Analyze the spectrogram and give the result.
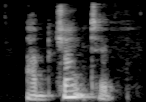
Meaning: Exceptional, isolated, disconnected, separate,
- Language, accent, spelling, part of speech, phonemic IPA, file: English, Southern England, abjunctive, adjective, /æbˈd͡ʒʌŋktɪv/, LL-Q1860 (eng)-abjunctive.wav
